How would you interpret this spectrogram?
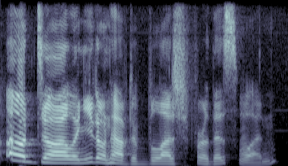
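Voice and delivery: loud opening, theatrical coo; teasing society lady. Acted. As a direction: tease a blushing friend grandly. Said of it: "you're so embarrassed".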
